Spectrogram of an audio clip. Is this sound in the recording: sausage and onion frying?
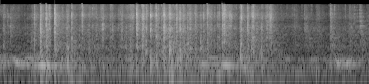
no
